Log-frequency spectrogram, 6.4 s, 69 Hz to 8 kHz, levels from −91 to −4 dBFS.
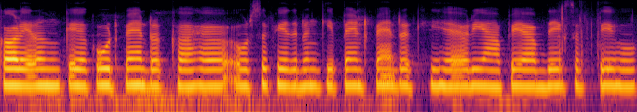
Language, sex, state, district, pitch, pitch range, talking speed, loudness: Hindi, female, Haryana, Rohtak, 210 Hz, 205-215 Hz, 205 wpm, -21 LUFS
